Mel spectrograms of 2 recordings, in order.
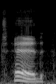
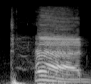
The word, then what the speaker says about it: Tad: Space Ghost, whose real name is Tad Eustace Ghostel, and I overpronounced that because in the last video, a lot of people claimed that I said Ted rather than Tad, so Tad Ghostel, was occasionally conflicted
